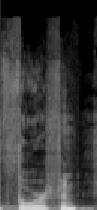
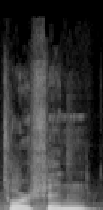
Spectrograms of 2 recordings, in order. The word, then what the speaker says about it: Thorfinn: Now I always call him Thorfinn, because that's how they pronounce it with in the Japanese, and that's what I always hear when I'm watching the show.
